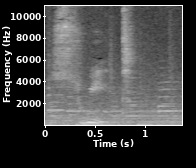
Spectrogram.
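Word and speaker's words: suite: ว่า ยัง ไง คะ ที่ ถูก ต้อง คือ Sweet sweet เรา ไม่ อ่าน ว่า สู นะ คะ Sweet อ่า Sweet แปล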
